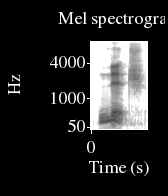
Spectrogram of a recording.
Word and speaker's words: niche: Or to use the correct internet business parlance, what is your niche, or niche as some people pronounce it?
